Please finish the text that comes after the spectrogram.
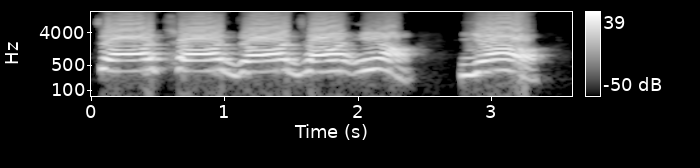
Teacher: ये किससे बोला जाता है, तो तालु से बोला जाता है, इसीलिए इसको तालव्य वर्ण कहा जाता है।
